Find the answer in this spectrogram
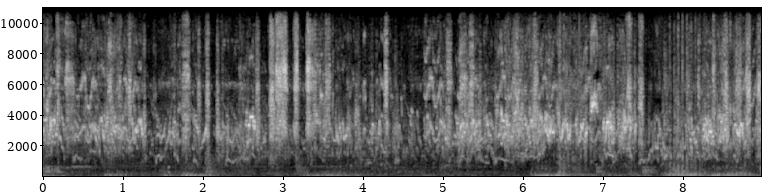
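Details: Aviary budgerigars in a busy chorus of high squawks, chirps and scratchy warbles, with a brief dip in loudness partway through.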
